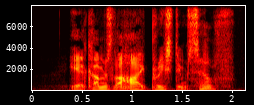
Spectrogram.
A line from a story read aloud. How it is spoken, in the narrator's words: he growled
